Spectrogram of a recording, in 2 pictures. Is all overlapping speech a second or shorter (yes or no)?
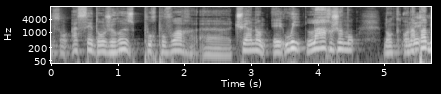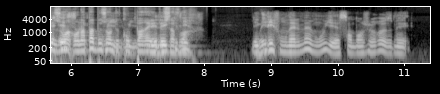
no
